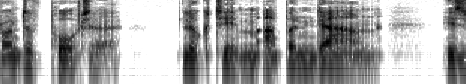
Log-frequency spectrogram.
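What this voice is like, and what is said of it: Usual voice. Nothing is said of it.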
